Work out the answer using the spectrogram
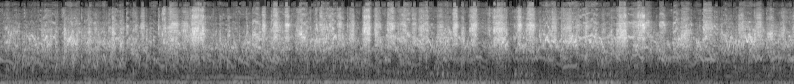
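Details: Australian budgerigar colony in an aviary, lively high-pitched chirping and chattering from many birds, quick sharp notes pulsing over a constant warbling backdrop.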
